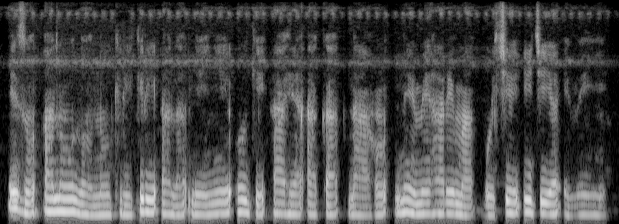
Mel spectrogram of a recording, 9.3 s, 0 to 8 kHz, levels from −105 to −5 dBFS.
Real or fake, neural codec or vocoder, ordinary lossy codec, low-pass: real; none; none; none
